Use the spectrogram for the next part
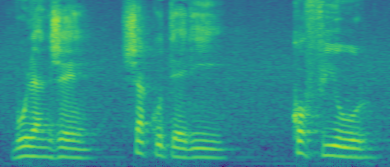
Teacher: En el francés, todas son agudas.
